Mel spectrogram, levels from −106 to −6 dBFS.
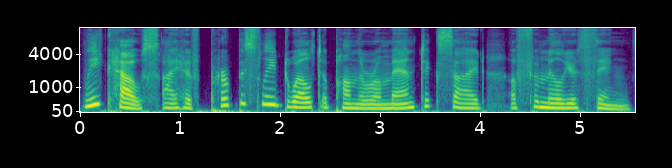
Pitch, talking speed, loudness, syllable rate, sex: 195 Hz, 150 wpm, -18 LUFS, 4.5 syllables/s, female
